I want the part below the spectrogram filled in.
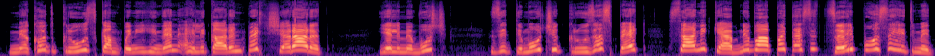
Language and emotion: Kashmiri, angry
